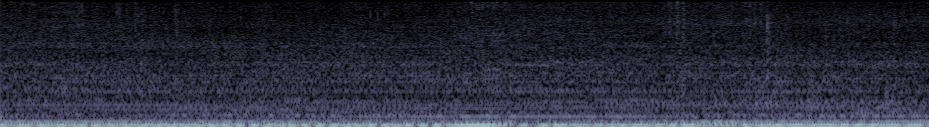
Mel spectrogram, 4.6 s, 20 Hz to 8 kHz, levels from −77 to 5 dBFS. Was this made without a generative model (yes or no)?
yes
